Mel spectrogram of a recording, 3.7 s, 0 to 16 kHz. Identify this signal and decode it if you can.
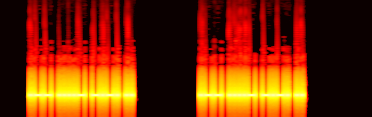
Morse code, heard as a keyed tone, about 50 wpm, 700 Hz. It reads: W4CI W4CI
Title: Call Signs Repeated 3x - 50wpm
